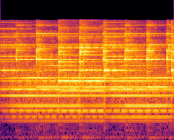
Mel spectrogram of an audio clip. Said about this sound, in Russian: В ознаменовании открытия звонницы прозвучал праздничный перезвон во все колокола.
